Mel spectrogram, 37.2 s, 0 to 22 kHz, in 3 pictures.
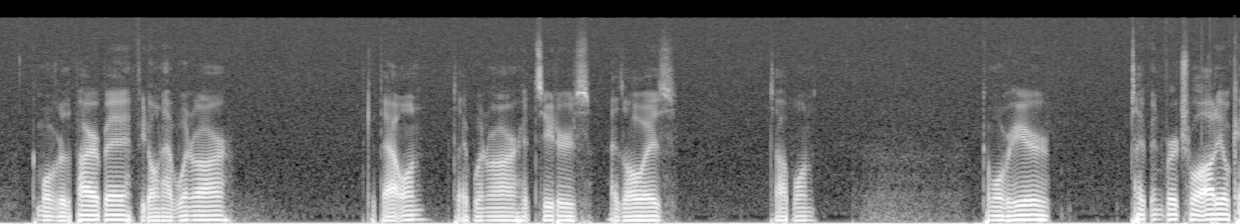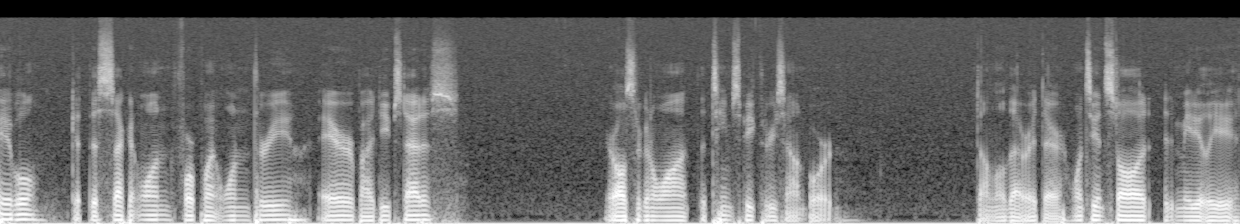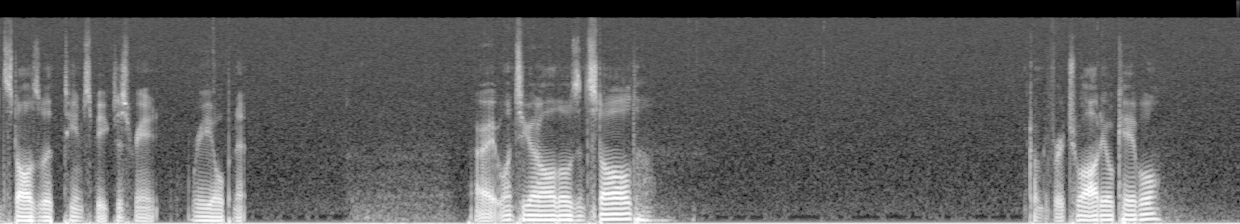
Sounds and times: Speech: 0:00.3 - 0:02.4, 0:03.7 - 0:06.8, 0:07.7 - 0:08.2, 0:09.8 - 0:10.6, 0:11.3 - 0:17.1, 0:18.5 - 0:20.9, 0:22.2 - 0:27.4, 0:29.5 - 0:31.5, 0:35.1 - 0:36.5.

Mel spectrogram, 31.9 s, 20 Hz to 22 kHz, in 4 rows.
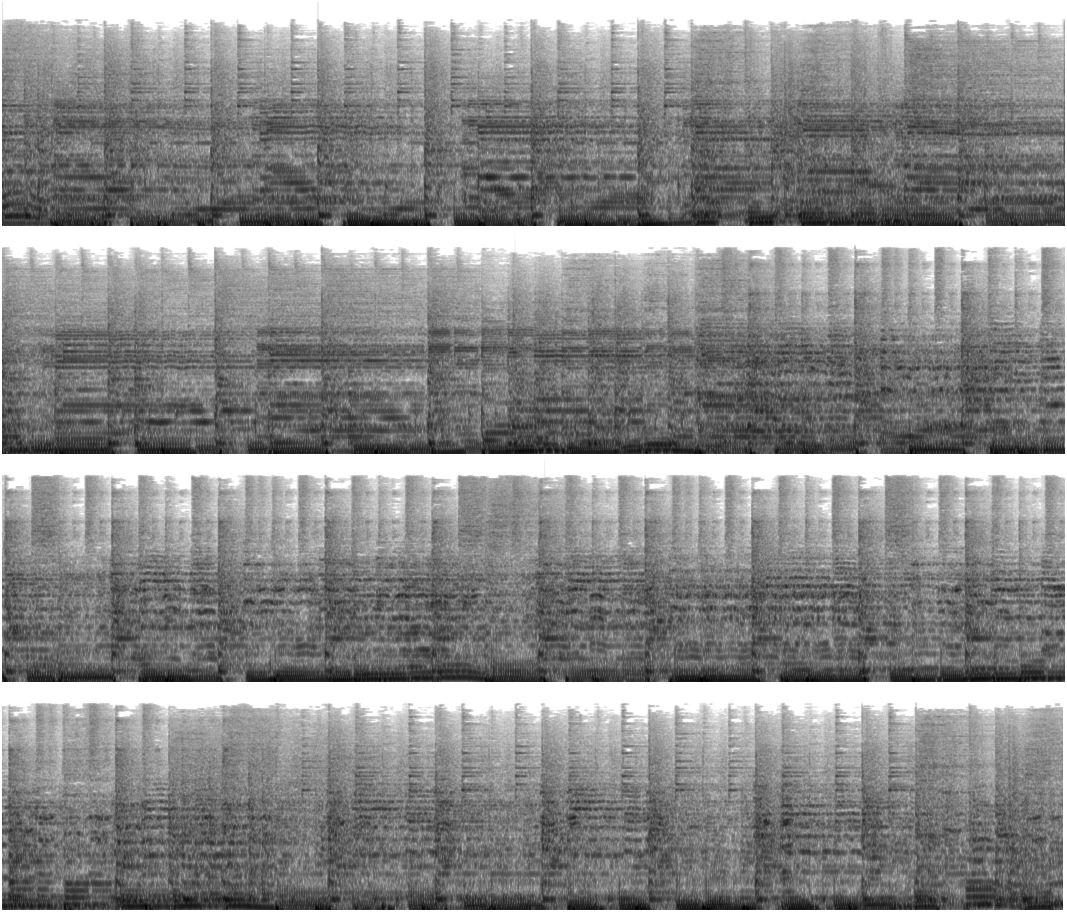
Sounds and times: Theme music: 0:11.6 - 0:26.5.

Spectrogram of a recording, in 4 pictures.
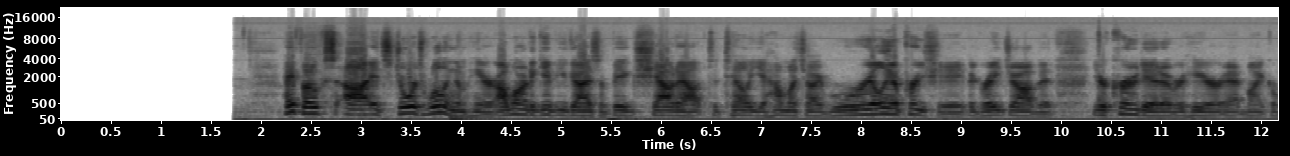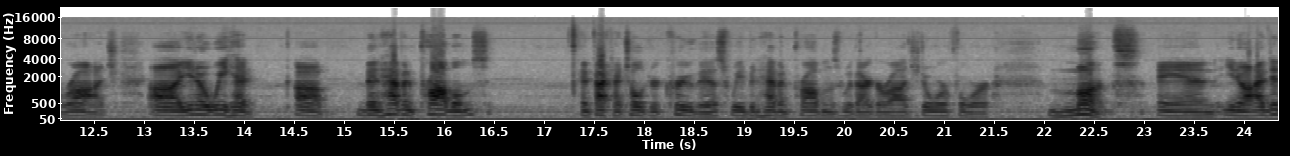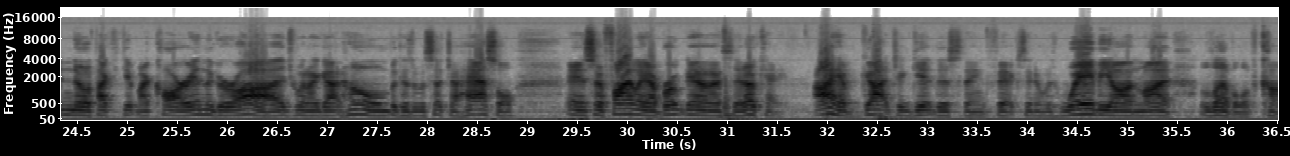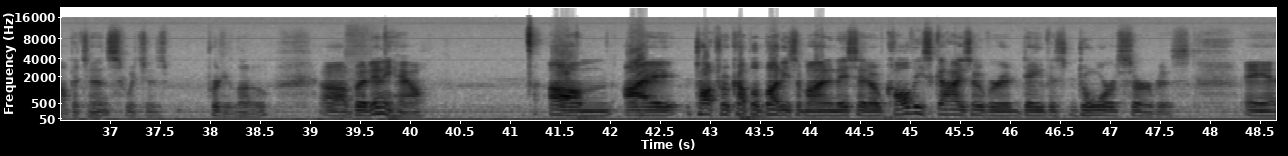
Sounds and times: Speech: 0:02.2 - 0:16.5, 0:17.3 - 0:40.2, 0:41.2 - 0:48.6.

